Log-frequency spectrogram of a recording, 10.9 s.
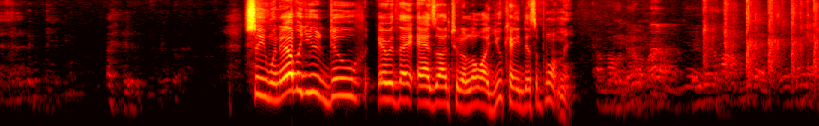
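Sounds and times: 
speech: 0:03.3 - 0:07.7
hand claps: 0:09.4 - 0:10.9.

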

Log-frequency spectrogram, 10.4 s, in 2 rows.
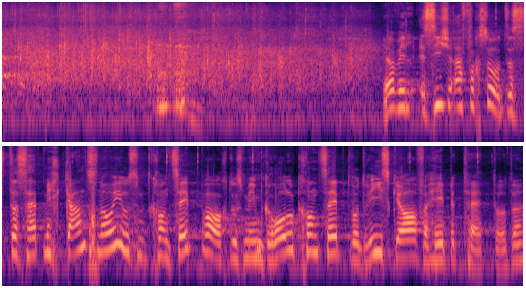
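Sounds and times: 
voices and cheers: 0:00.0 - 0:00.7
audience applause: 0:00.0 - 0:03.8
speech: 0:03.8 - 0:10.4.

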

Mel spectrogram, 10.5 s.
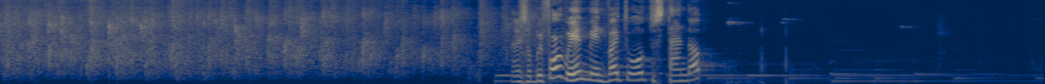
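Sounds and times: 
audience clapping: 0:00.0 - 0:06.1
speech: 0:05.0 - 0:07.2.

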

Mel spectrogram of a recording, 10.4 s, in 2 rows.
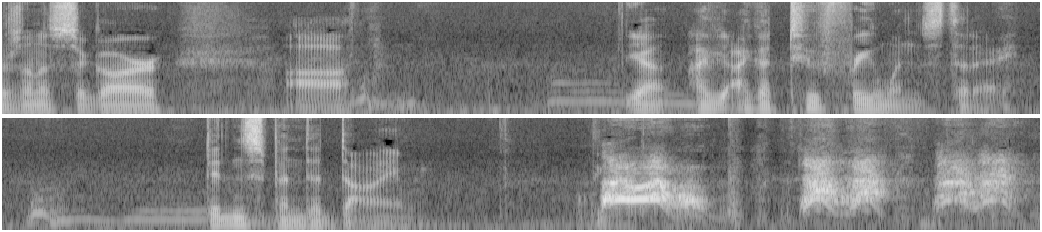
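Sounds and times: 
speech: 0:00.0 - 0:02.2, 0:03.1 - 0:05.6, 0:06.2 - 0:07.4
dogs barking: 0:08.1 - 0:10.3.

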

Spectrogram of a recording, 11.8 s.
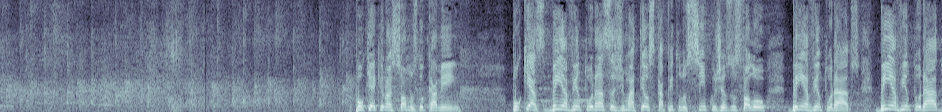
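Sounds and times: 
audience applause: 0:00.0 - 0:04.8
speech: 0:04.4 - 0:11.7.

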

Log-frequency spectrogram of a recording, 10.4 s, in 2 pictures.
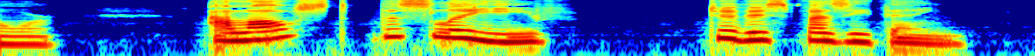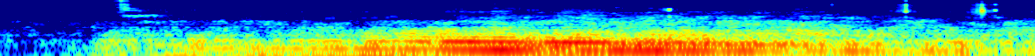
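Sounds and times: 
speech: 0:01.0 - 0:02.8, 0:03.6 - 0:04.9
airplane flying overhead: 0:06.0 - 0:10.3.

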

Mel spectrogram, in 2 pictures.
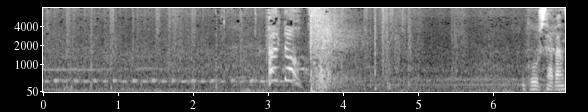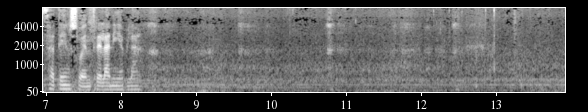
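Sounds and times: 
steady low hum: 0:00.0 - 0:13.9
speech: 0:03.0 - 0:03.9, 0:06.5 - 0:08.6
gunshots: 0:03.5 - 0:04.5.

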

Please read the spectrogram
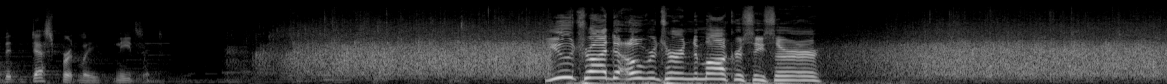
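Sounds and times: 
speech: 0:00.0 - 0:01.7, 0:05.4 - 0:08.3
chamber applause from a large crowd: 0:02.3 - 0:11.6.

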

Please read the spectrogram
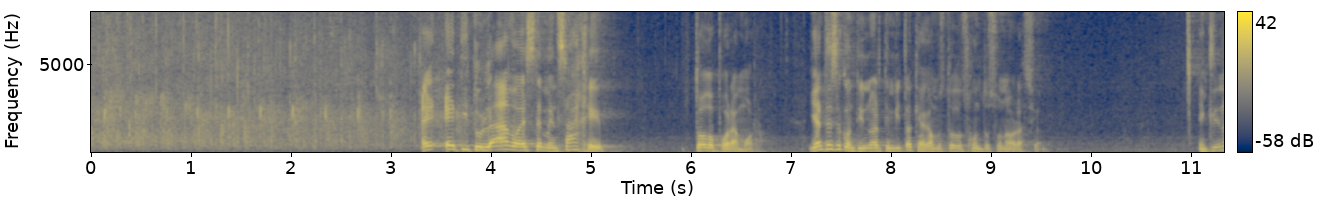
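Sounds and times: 
congregation applause in a church: 0:00.0 - 0:04.4
speech: 0:03.3 - 0:05.2, 0:06.0 - 0:09.8, 0:11.1 - 0:11.3.

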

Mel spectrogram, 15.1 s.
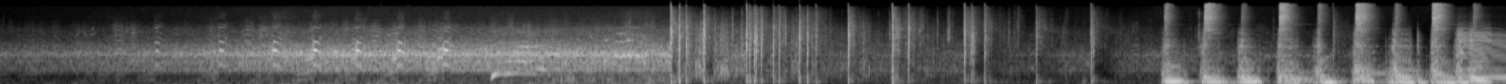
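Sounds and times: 
dense chorus of geese honking and calling: 0:00.0 - 0:15.0
rapid series of sharp loud bangs: 0:06.7 - 0:12.2.

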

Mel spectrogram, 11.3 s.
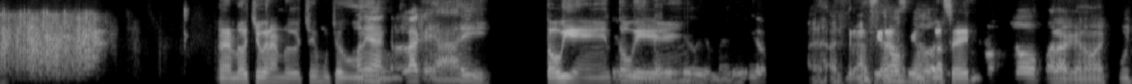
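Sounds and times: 
applause: 0:00.0 - 0:01.4
speech: 0:02.2 - 0:11.3.

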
